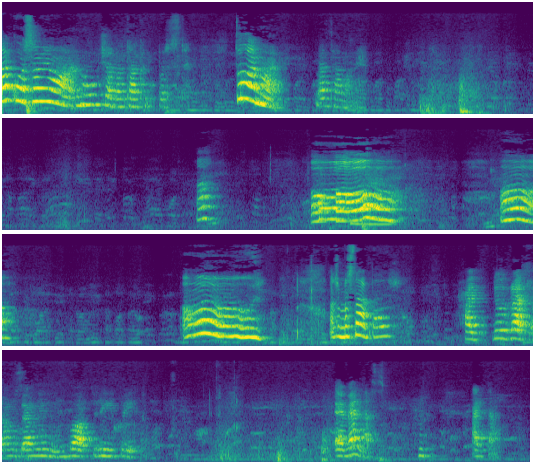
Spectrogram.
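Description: A young boy talks loudly and with animation close by.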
